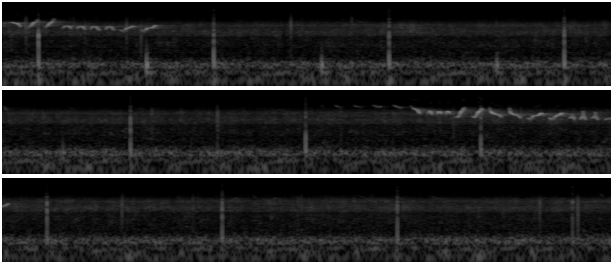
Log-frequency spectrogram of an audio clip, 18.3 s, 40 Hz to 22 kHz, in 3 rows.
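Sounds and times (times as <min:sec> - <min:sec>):
willow warbler singing: 0:00.0 - 0:01.9, 0:05.6 - 0:07.6, 0:09.1 - 0:12.6, 0:14.3 - 0:18.2
rain drips tapping: 0:00.0 - 0:18.2
steady hiss of spring rain: 0:00.0 - 0:18.2.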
